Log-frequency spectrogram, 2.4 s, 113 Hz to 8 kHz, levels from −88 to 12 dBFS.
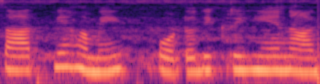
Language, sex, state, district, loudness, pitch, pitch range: Hindi, female, Punjab, Pathankot, -14 LUFS, 230 Hz, 220-235 Hz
